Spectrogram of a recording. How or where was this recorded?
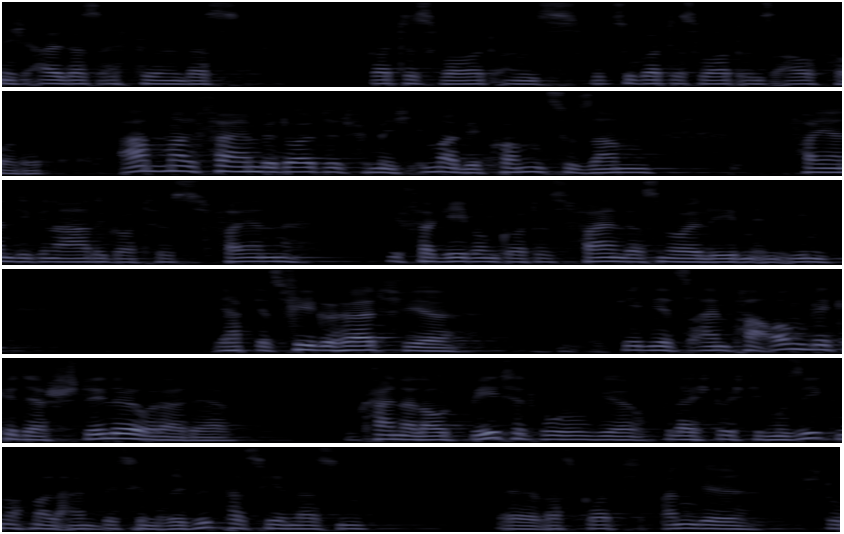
large echoing room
